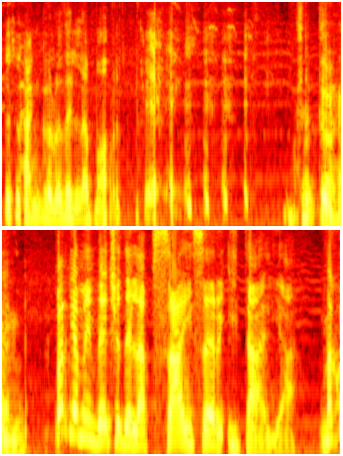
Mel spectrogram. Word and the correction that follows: Pfizer: Mm, Pfizer. Che muta come Django. Pfizer.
